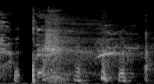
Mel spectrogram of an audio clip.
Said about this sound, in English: You cough laugh. I'm sick, so I can't really laugh as much as I normally want to.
